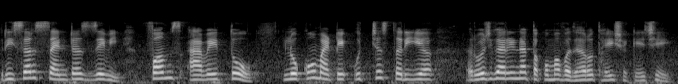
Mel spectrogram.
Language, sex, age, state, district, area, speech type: Gujarati, female, 30-45, Gujarat, Kheda, rural, spontaneous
